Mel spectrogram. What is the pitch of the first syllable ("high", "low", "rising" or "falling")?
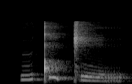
rising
